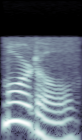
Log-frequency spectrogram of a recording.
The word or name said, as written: mortal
